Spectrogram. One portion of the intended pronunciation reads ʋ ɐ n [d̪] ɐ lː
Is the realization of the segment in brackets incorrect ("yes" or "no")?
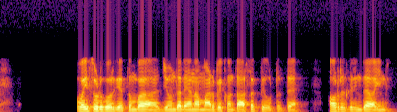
no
